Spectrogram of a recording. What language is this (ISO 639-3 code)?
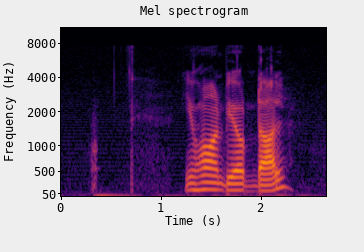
nor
